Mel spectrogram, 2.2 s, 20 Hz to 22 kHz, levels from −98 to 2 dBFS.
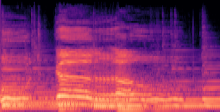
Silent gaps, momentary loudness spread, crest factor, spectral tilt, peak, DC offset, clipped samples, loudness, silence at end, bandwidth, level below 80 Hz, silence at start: none; 9 LU; 16 dB; -5.5 dB/octave; 0 dBFS; under 0.1%; under 0.1%; -18 LUFS; 0 s; 13.5 kHz; -62 dBFS; 0 s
